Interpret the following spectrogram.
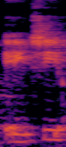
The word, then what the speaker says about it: Hermione: It's spelled H-E-R-M-I-O-N-E. I called it Hermione, like the girl from Harry Potter is what I'm thinking that name is, but I'm not 100% certain, so I'm sorry if I got it wrong.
